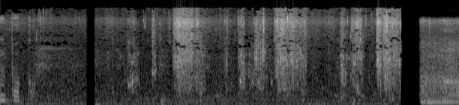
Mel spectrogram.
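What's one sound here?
Water splashes as a hand stirs it.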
